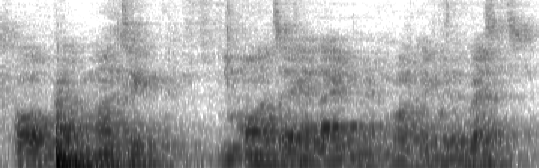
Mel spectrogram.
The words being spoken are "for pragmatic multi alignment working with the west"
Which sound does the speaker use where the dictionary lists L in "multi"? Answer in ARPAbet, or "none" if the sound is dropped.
none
